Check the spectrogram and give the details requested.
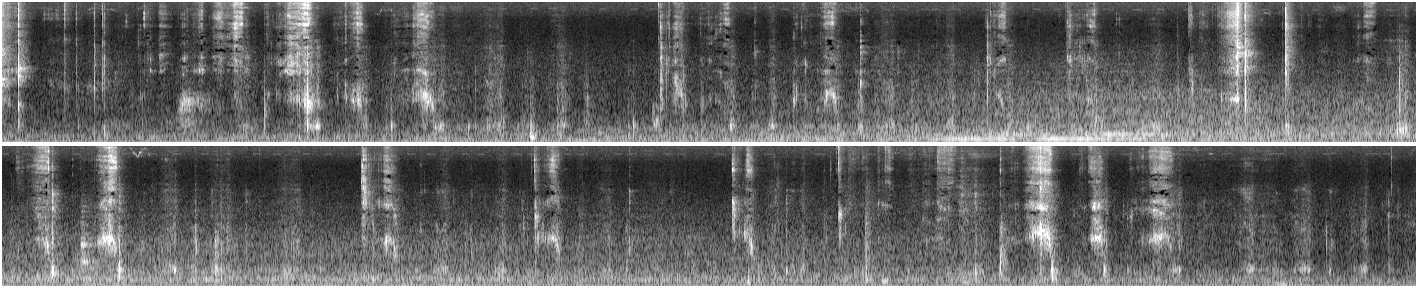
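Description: Close-up chewing of crisp apple slices, with a scattered run of short, sharp crunches and wet mouth sounds.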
